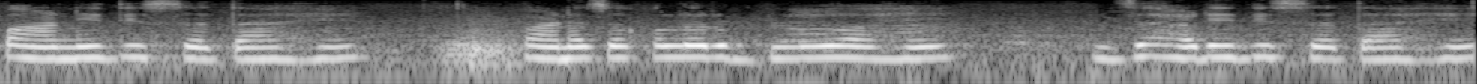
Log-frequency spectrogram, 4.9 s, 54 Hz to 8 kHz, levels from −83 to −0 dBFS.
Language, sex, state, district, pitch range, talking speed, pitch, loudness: Marathi, female, Maharashtra, Pune, 245-260 Hz, 120 wpm, 250 Hz, -14 LUFS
